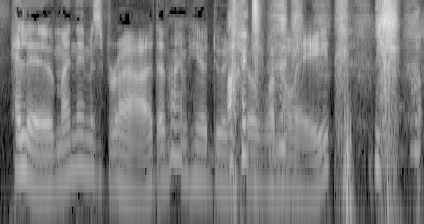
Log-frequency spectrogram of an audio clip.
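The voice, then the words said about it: Fake accent sounding Swedish or Germanic. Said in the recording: “Why is every time you try and do an accent, it comes out like Swedish or Germanic?”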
